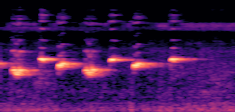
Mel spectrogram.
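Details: Trucuk (sooty-headed bulbul) song used as a master recording to train and provoke other birds: seven bright, liquid whistled notes alternating slightly higher and lower, each gliding down, evenly spaced over two seconds with a faint low background hum.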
